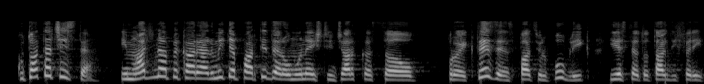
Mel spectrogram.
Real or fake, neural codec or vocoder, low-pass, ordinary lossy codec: real; none; none; none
